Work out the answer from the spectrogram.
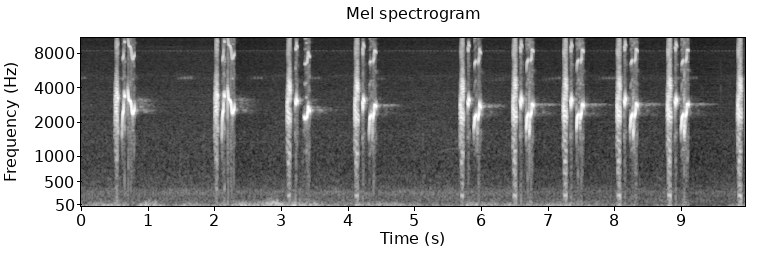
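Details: Sooty-headed bulbul, used as a lure for wild bulbuls: short bright phrases of two or three quick chirped notes, each ending in a brief falling whistle, repeated irregularly about once a second or two, with a faint low rumble.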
